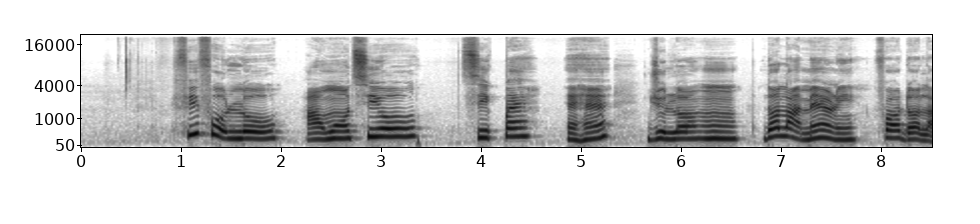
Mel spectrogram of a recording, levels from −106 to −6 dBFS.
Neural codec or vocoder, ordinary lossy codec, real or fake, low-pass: none; none; real; none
